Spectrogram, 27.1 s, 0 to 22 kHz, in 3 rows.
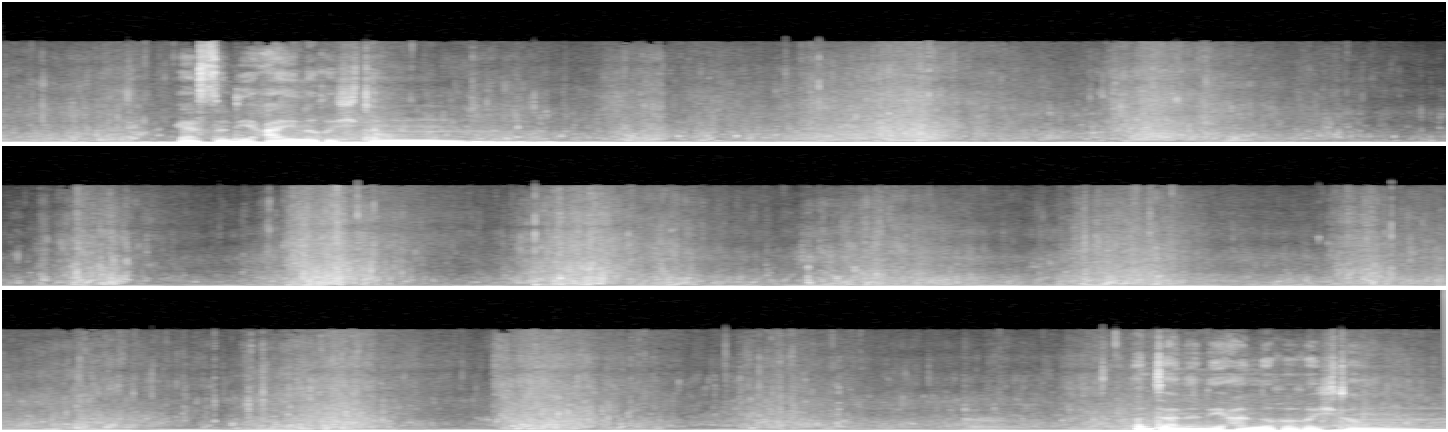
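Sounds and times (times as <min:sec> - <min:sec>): small waves lapping on sand: 0:00.0 - 0:27.0.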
